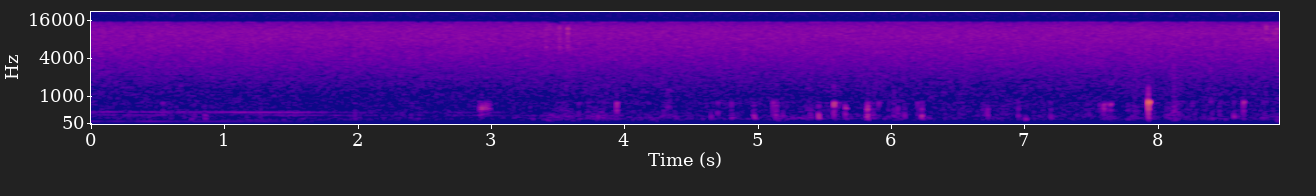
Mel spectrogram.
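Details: Stomach growling after skipping lunch: low gurgling rumble followed by soft irregular bubbling pops. Normal hunger borborygmi.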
